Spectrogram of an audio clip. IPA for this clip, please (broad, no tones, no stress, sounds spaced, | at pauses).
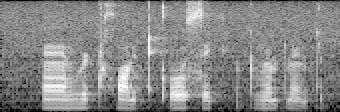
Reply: ɛ̃ v ɘ ʈ χ ɔ̃ ɾ i ʈ kʼ o s ɘ t͡ʃʼ u ʈ v ɛ̃ ʈ ɽ ẽ ʈ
